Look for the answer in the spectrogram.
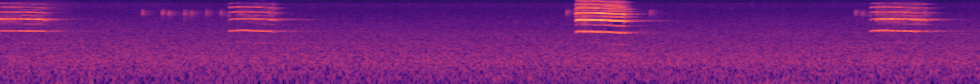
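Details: Begging young long-eared owl asking for food, its siblings begging nearby: four clear, high, squeaky screeches repeated every two to three seconds, the third loudest, with faint distant squeaks between them.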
